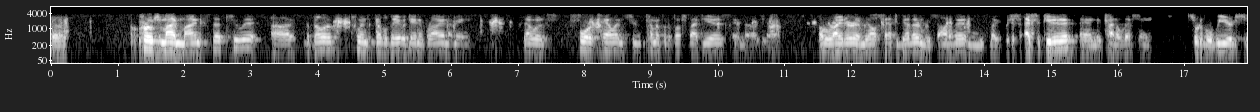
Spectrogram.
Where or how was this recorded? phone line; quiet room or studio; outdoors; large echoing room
phone line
